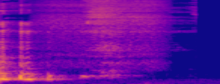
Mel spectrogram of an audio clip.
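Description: A snake's hiss: one steady, breathy hiss lasting about a second, moderately loud, after a brief low voiced sound at the start, then silence.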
